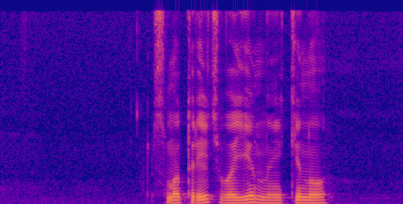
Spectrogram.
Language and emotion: Russian, neutral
